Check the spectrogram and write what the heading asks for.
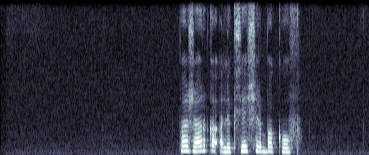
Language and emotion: Russian, neutral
